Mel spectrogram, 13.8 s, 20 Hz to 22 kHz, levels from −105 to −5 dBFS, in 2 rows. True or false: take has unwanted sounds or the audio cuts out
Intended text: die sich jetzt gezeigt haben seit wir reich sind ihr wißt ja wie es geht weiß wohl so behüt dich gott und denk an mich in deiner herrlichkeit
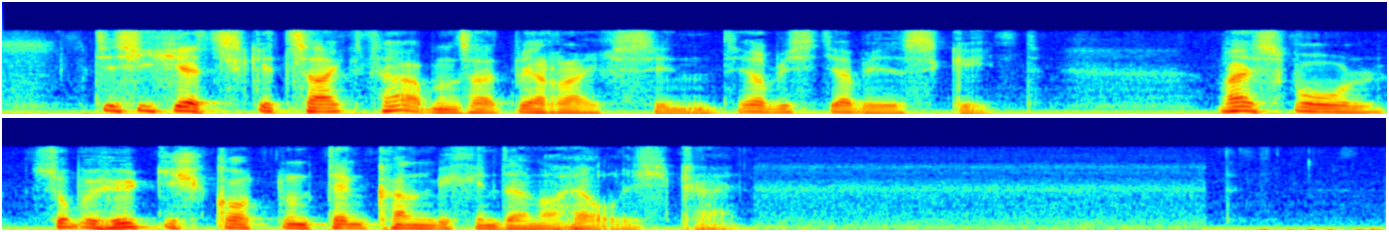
false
